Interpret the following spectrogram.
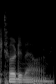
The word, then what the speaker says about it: Kody Mallory: Just say Kody Mallory. That's it. That's One syllable, two syllables. Basic English. Kody Mallory.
